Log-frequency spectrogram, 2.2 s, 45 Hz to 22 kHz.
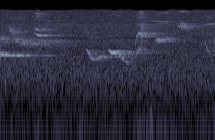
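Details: Young Eurasian Wrens (Troglodytes troglodytes), 16 June 2013, give faint, thin, high squeaks and short slurred whistles, several overlapping in quick succession, over a soft outdoor hiss.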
